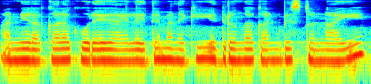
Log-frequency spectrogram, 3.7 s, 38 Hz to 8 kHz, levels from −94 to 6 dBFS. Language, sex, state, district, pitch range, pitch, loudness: Telugu, female, Telangana, Karimnagar, 175-185 Hz, 180 Hz, -14 LUFS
